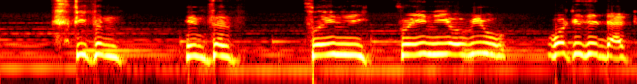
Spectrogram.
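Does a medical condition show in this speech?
Yes: cerebral palsy.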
